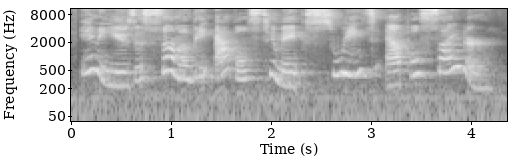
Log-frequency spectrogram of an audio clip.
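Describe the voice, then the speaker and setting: A woman with a very high, very animated, slightly bright voice leads storytime for small children as a librarian, reading aloud and singing in simple sing-song phrases at a slightly slow pace. It's a children's read-aloud with songs and rhymes, recorded in an echoey room with clear background noise.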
